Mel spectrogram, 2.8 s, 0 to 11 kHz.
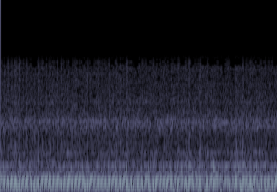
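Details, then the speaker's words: BMW M20 engine on first start with TunerStudio, cold idle during warm-up enrichment tuning: low, lumpy rumble with uneven pulses; rough, air-fuel swinging slightly rich, possibly initial timing, cause unconfirmed. "I'm going to put a little bit more fuel in it because I don't like"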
